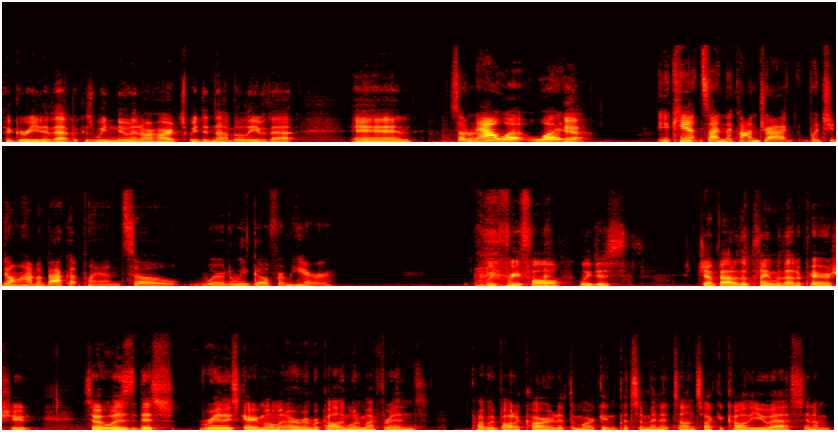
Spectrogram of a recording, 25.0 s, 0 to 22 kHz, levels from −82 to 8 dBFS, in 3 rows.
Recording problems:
none

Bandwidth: 15 kHz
